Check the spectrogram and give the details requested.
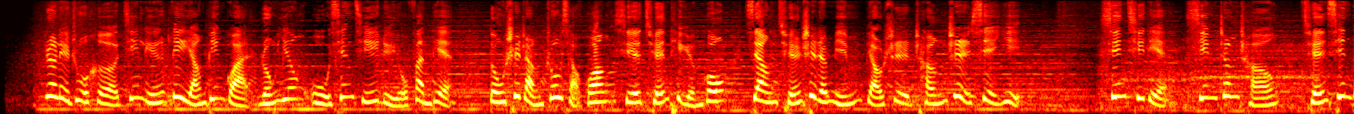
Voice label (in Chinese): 女 宾馆（激情）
